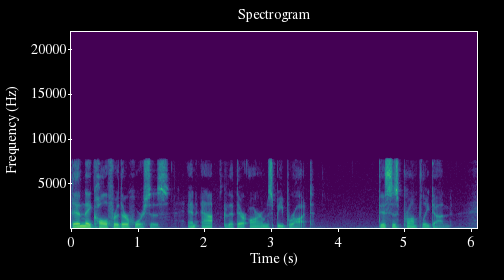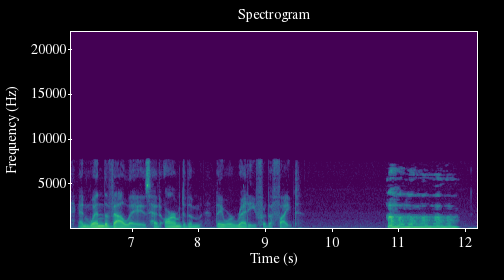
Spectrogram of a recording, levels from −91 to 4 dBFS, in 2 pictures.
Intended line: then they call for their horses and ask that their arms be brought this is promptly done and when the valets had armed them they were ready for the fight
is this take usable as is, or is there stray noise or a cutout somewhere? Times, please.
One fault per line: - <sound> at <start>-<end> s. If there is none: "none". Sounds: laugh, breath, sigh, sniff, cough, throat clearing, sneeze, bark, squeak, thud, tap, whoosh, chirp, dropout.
- dropout at 2.1-2.2 s
- laugh at 10.8-11.9 s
